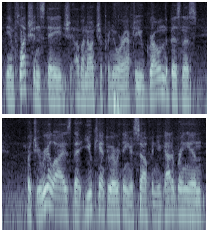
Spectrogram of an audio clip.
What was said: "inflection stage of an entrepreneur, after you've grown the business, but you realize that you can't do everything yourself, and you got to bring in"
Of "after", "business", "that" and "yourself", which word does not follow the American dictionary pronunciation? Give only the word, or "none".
none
